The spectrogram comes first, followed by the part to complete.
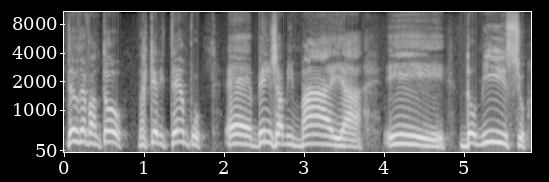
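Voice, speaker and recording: Gravelly Brazilian pastor in his sixties. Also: high voice, slow pace, a little mellow, muffled recording. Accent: Brazilian Portuguese. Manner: emotional, preacher-like storytelling. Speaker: pastor and businessman. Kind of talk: fervent personal testimony.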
